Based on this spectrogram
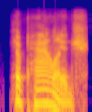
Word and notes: hypallage: American English

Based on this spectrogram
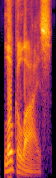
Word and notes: localize: American English

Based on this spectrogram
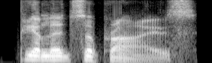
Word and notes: Pulitzer prize: British English

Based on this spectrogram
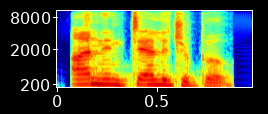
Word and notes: Unintelligible: Indian

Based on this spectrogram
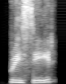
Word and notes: precede: Indian

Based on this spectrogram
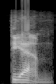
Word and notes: DM: American English

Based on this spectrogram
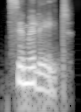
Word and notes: simulate: Indian

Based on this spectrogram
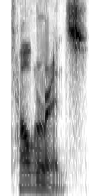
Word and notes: tolerance: American English

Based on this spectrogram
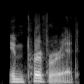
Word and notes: Imperforate: American English

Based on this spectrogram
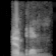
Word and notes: emblem: American English

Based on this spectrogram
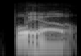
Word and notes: boyo: American English

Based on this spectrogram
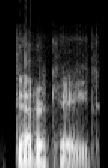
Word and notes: dedicate: American English

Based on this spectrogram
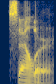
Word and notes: cellar: American English

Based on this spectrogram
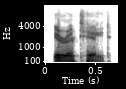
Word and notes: irritate: American English

